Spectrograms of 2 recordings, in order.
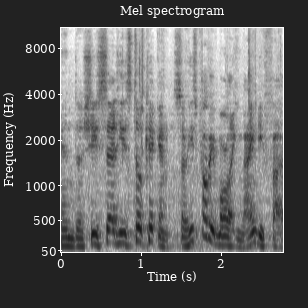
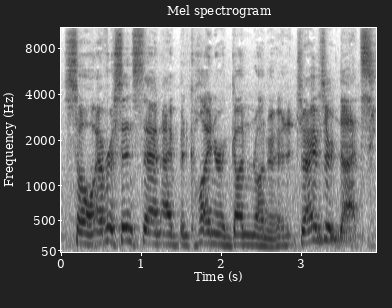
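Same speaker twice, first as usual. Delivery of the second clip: ordinary delivery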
